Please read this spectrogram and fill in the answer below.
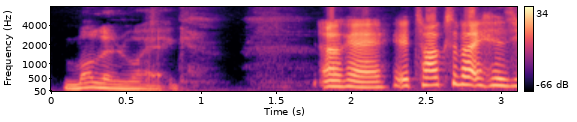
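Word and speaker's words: Mullenweg: bit talks about matt mullen wigs don't even say his name right mullenwag okay it talks about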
